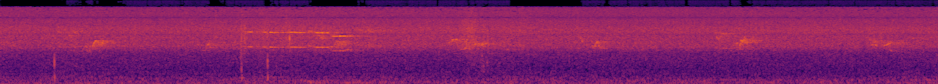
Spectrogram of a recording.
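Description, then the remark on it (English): A black-throated green warbler sings faintly, its high, thin buzzy notes coming a few times over a steady wash of rustling, hissy outdoor background noise. “There's a black-throated green warbler.”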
